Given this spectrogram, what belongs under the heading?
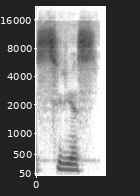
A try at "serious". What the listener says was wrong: And remember, when you say that word serious, it's not serious, it's serious. You have to really extend that vowel sound if you want it to sound good. Serious. Like that.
